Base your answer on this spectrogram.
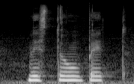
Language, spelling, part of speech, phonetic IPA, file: Czech, vystoupit, verb, [ˈvɪstou̯pɪt], Cs-vystoupit.ogg
- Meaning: 1. to get off, to disembark, to get out, to alight 2. to leave (object: federation) 3. to secede (object: party)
